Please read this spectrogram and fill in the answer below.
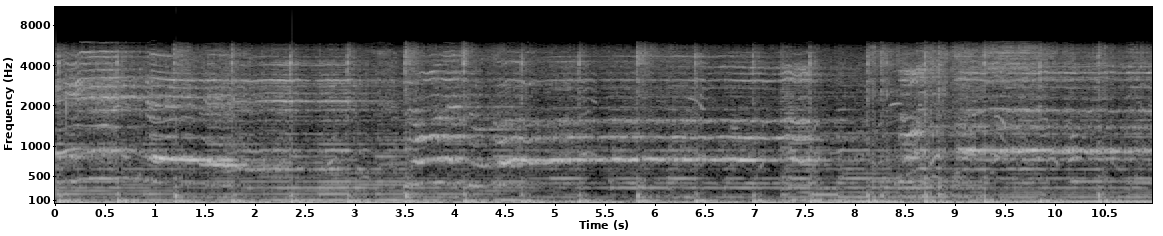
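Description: Live band music: a woman singing lead over grand piano, keyboards, drums and bass, with a heavy low end.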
